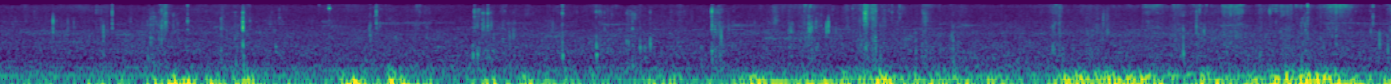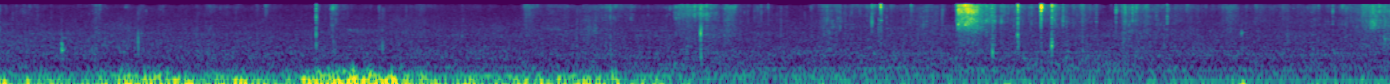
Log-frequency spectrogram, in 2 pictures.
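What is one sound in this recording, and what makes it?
Leaves rustle in the wind.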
